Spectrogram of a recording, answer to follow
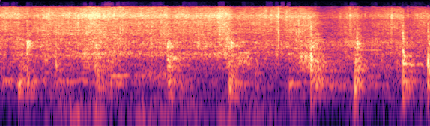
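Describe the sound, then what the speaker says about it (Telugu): Boiled potato pieces are stirred into a bubbling potato kurma masala, giving repeated wet scraping and clattering strokes of a spoon against the pan over a soft sizzle. "మొత్తం ఒకసారి కిందకి పైకి కలిపేసుకుందాం."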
